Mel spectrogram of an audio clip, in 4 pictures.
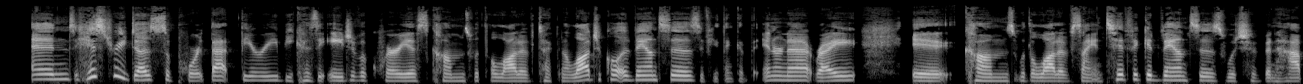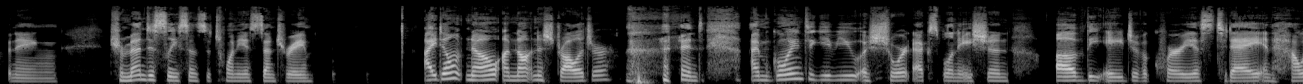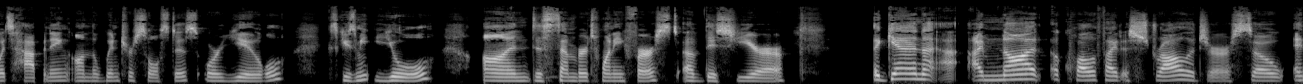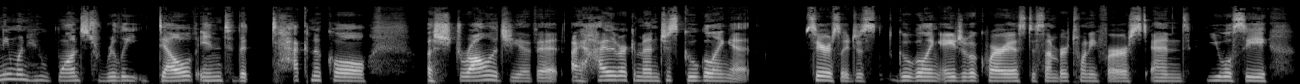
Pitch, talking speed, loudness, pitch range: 180 Hz, 140 wpm, -17 LUFS, 165-200 Hz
